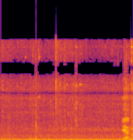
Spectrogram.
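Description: Steady low rumble of a semi truck's engine and road noise, heard inside the cab while driving.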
